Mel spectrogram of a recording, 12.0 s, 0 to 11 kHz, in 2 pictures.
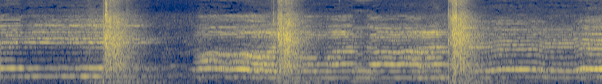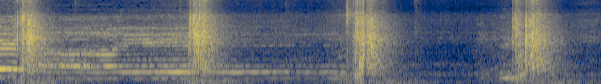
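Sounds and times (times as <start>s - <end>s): men chanting a lament: 0.0s - 10.2s.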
